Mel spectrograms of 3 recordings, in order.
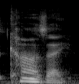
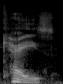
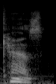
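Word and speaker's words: Kaze: So, apparently you pronounce this Kaz. I've been calling it K's. I know people have been calling it Cass.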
